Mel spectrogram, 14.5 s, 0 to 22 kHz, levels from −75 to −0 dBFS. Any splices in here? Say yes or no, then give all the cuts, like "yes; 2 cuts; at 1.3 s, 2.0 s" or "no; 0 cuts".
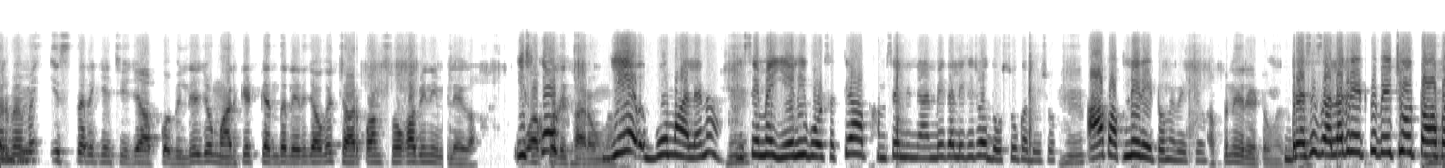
no; 0 cuts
